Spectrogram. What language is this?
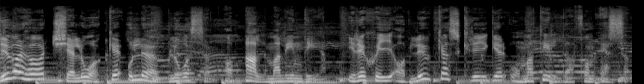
Swedish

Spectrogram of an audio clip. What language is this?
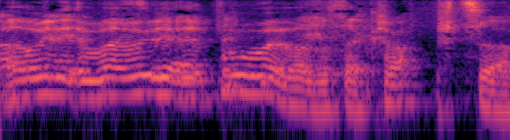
Welsh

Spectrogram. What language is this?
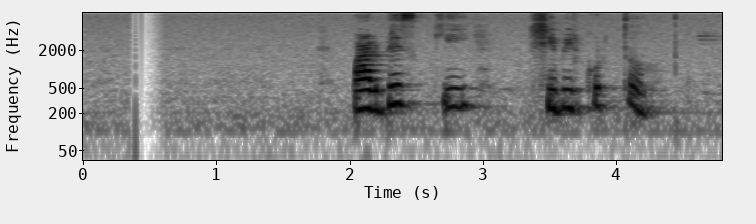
Bangla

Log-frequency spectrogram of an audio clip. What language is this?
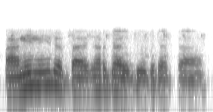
Hindi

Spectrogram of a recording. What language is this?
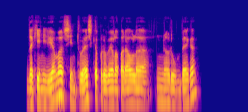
Catalan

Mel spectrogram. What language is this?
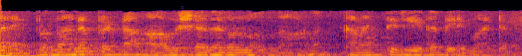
Malayalam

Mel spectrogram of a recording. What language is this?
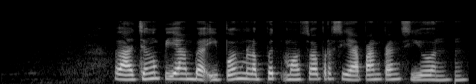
Javanese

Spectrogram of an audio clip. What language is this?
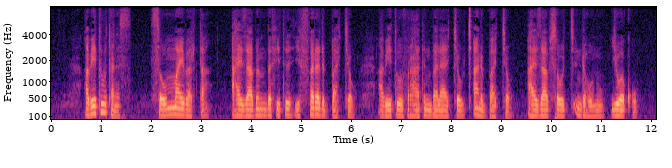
Amharic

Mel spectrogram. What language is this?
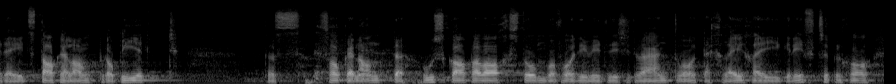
Swiss German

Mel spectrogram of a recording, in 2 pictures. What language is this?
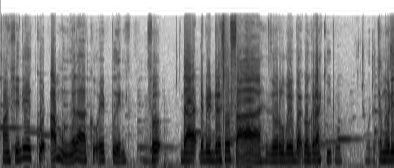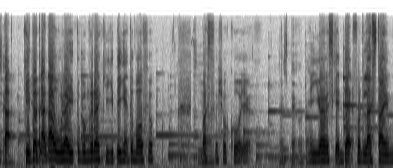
Malay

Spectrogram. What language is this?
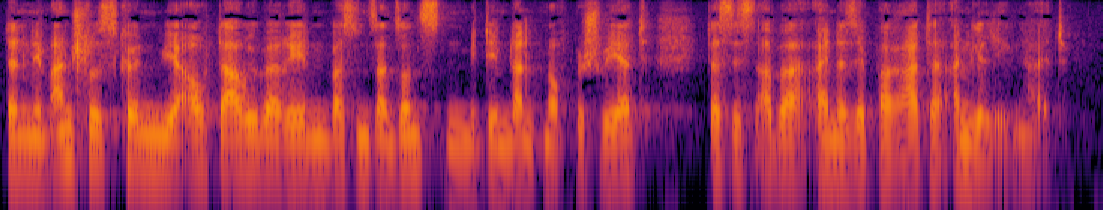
German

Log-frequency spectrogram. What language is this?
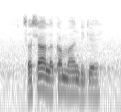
Xhosa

